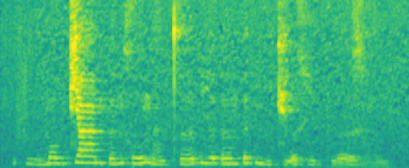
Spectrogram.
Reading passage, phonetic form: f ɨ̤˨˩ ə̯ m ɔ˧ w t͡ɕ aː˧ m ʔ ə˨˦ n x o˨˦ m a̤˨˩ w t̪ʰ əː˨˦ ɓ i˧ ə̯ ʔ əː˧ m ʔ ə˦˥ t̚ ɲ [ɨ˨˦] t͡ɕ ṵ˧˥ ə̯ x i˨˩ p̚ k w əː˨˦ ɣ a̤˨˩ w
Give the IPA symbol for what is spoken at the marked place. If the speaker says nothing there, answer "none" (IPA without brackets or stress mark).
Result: ɨ̤˨˩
